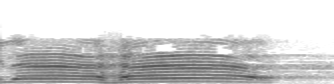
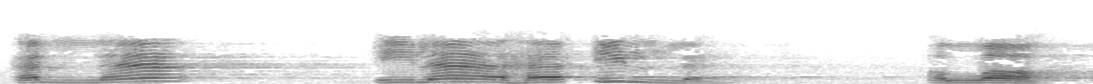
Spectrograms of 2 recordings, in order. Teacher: إله تنطق منصوبة إله، والنصب فيها حركة واحدة · Shown in: second take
